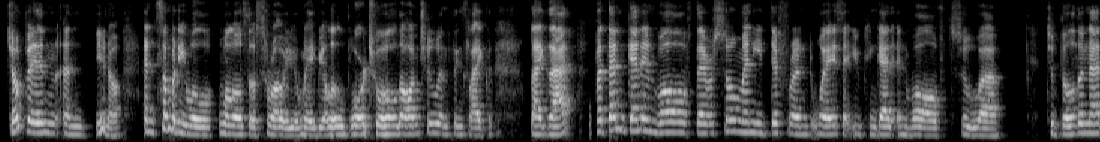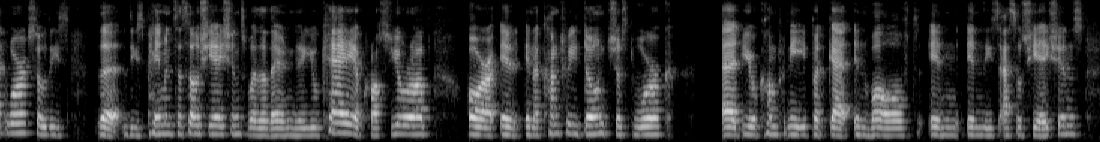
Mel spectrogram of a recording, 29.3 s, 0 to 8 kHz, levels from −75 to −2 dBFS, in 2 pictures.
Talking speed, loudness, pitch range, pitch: 155 wpm, -23 LUFS, 160-190 Hz, 175 Hz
